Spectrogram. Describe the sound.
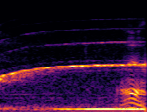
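A police siren wails in a slow rising sweep in South Central traffic, over a steady low rumble of traffic, with a brief murmur of voices near the end.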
